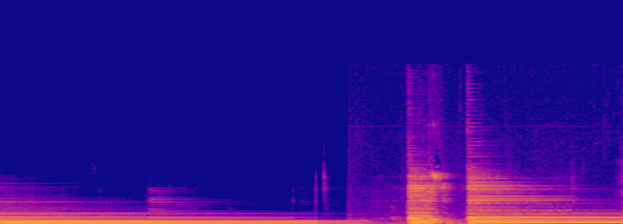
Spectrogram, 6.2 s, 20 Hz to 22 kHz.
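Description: Clean electric guitar chord through a Hughes & Kettner Grandmeister Deluxe 40 tube amp, ringing and fading slowly, then cut off abruptly a little past halfway as the amp's built-in noise gate closes. Two more chords are strummed near the end and ring on.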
